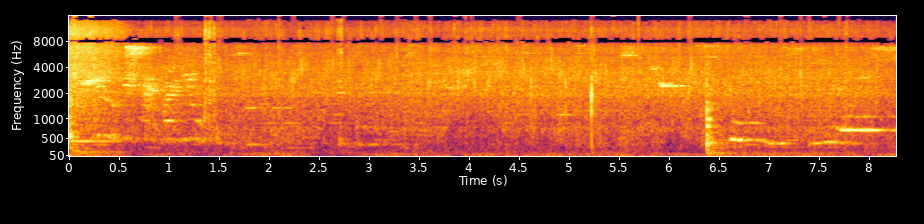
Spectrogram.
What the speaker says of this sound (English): So I'm going to go ahead and get my vegetables in there and let them get cooked up.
